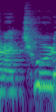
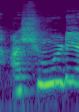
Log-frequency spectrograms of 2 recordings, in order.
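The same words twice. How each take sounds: First: अछूड़ said "achhood"; correct form. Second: अछूड़्य said "ashoodiya"; sh and a final "iya" in अछूड़्य; higher अछूड़्य ending in a y glide; wrong form. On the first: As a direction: chh and no "iya" in अछूड़. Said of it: "पर अछूड़ होता है". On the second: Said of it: "अछूड़्य नहीं होता". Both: Shown as a demonstration.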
